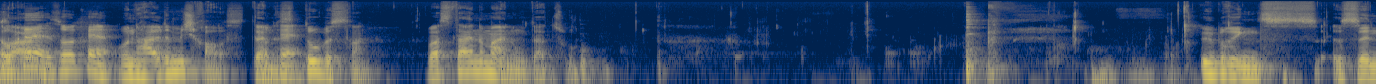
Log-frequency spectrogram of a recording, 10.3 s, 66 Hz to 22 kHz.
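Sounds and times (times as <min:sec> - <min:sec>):
speech: 0:00.0 - 0:04.6, 0:09.0 - 0:10.3
man chewing with a full mouth: 0:04.7 - 0:09.0.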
